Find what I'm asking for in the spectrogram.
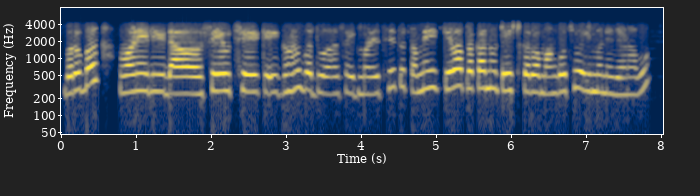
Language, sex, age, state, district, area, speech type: Gujarati, female, 18-30, Gujarat, Kutch, rural, conversation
